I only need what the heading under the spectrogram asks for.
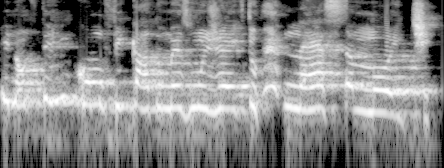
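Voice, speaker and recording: A man preaching an emotional sermon in a church, swinging between shouts and hushed pleading. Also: very high-pitched, takes it slowly, echoey room. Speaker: evangelist preacher.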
